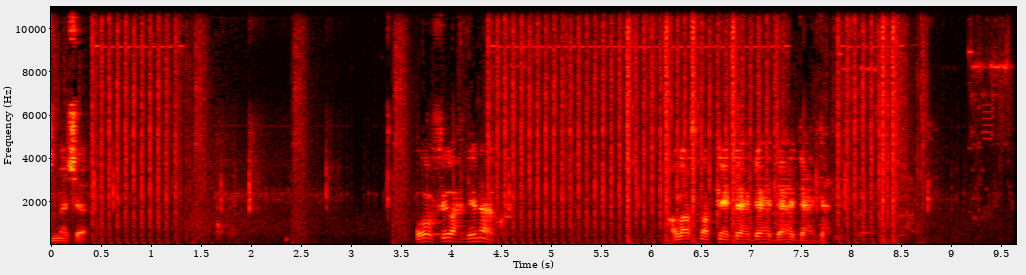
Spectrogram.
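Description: Rapid automatic gunfire rattles in short bursts.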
